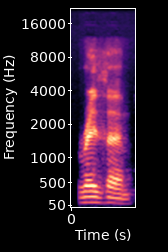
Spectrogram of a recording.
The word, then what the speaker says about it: rhythm: the gh not spoken rhythm rhythm the h is not spoken should the l is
